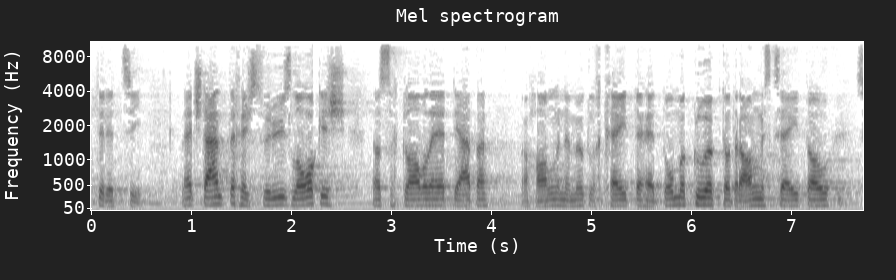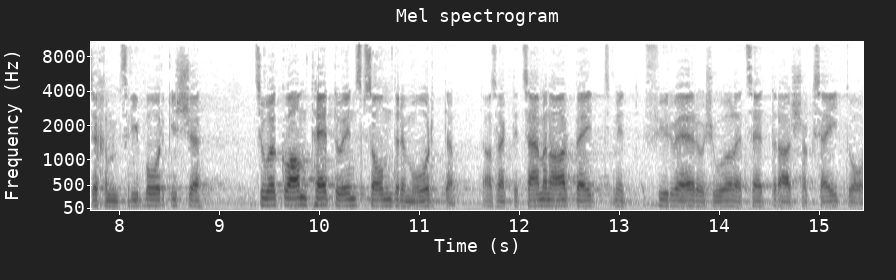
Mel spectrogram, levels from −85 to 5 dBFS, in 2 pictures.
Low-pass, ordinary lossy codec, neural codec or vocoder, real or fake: none; none; none; real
